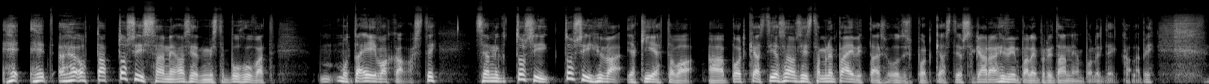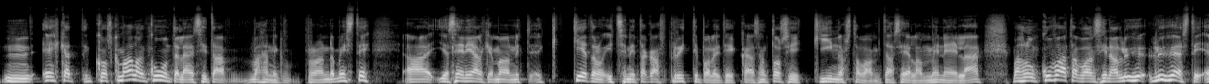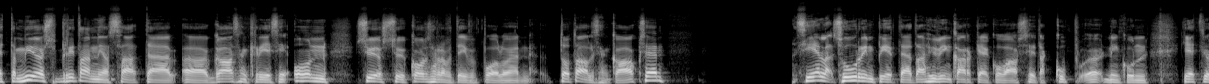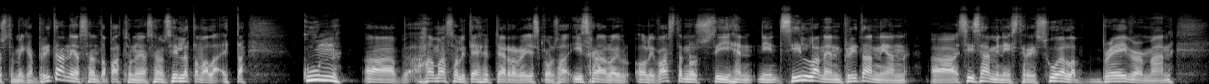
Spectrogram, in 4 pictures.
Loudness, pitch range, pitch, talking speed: -15 LUFS, 110-155 Hz, 125 Hz, 150 wpm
